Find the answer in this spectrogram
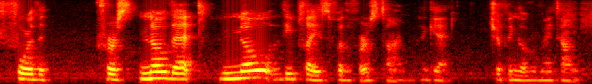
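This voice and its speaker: A woman at a medium pitch and a fairly slow pace, with long, frequent pauses, big swings in loudness and ordinary pitch variation. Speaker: talk show host. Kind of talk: casual interview talk.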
